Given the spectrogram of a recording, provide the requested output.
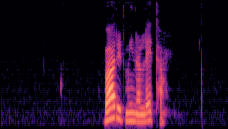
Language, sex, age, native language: Icelandic, female, 50-59, Icelandic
